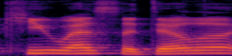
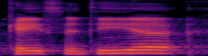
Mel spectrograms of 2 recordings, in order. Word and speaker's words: quesadilla: i was like yeah whoever pronounces it q s a dilla instead of quesadilla what is wrong with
